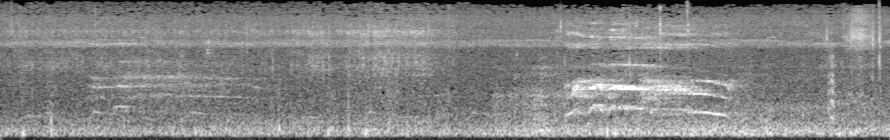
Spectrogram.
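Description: A rooster crowing: one long call about six seconds in that falls in pitch at its end, after fainter calls a second or two in.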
